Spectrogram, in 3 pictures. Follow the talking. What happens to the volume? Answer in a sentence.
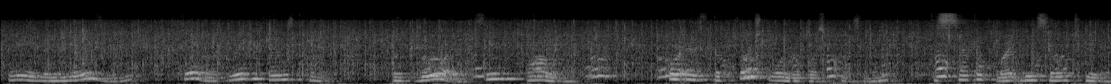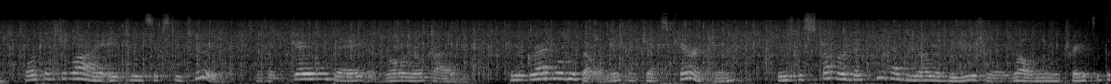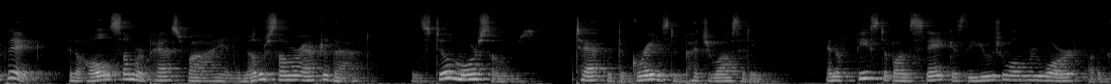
The volume of the talking stays about the same.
